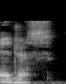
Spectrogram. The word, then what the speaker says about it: Idris: It's just pronounced Idris.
